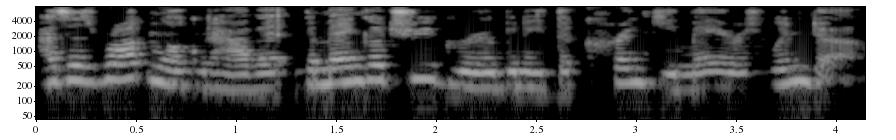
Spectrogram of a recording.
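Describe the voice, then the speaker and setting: A woman reading a children's storybook aloud in an expressive narrating style. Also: medium pitch, brisk, distant mic, dull audio. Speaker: storybook reader.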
